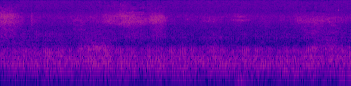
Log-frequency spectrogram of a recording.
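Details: Stray cat living on the street, a female softly praised in Turkish, purring: a continuous low, rough, steady rumble with fine rapid pulsing, unbroken throughout, with a faint brief hiss higher up.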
